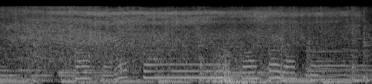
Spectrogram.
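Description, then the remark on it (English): A pan sizzles loudly and continuously for a few seconds as a dish is flambéed, a steady hiss of food cooking in hot fat, with tuneful background music playing underneath and no one speaking. “This is gonna go like a big fireball.”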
